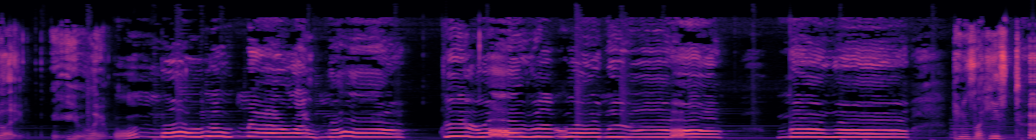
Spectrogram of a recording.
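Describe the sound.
A male pet cat yowls in long, wavering, talk-like meows, three or four sustained tones rising and falling in pitch, loud and separated by brief pauses, with a few shorter chirps at the start and end.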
